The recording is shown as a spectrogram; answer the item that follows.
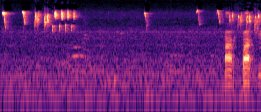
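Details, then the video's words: Javan bush lark of the parva type singing far from the recorder, a varied 'tembakan' song said to hold a complete set of fill-in phrases. Quick bursts of high, thin chirps and short whistled notes come in clusters, then a louder harsh, voice-like sound near the end. "Tembakan variasi branjangan parva"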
